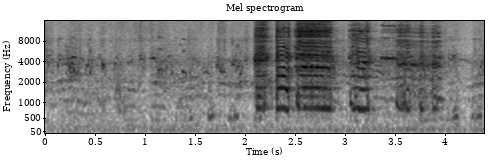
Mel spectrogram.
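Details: Two-month-old Kokok Balenggek cockerel, a singing breed from Solok in West Sumatra, gives loud broken crow notes in several harsh pulses after soft high peeping from other chicks.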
